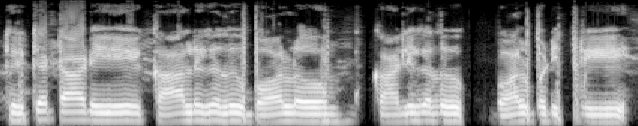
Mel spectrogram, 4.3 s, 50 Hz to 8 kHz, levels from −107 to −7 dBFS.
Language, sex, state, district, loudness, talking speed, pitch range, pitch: Kannada, male, Karnataka, Gulbarga, -13 LUFS, 125 wpm, 125-140 Hz, 135 Hz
